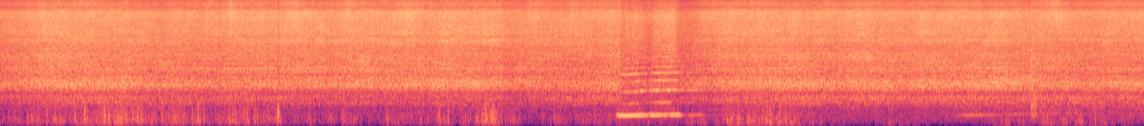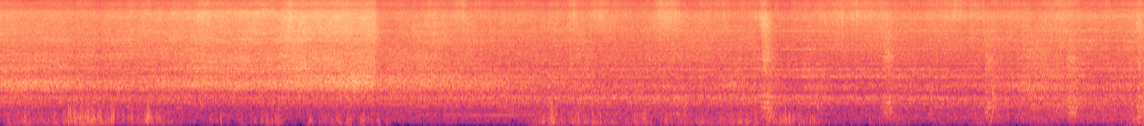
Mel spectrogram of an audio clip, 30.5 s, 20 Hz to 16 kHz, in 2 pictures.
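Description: LMS Stanier Black Five 4-6-0 steam locomotive hissing steam steadily, with one loud whistle blast lasting about a second, about eight seconds in. From about halfway through come slow, uneven exhaust chuffs as it moves off with its train.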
